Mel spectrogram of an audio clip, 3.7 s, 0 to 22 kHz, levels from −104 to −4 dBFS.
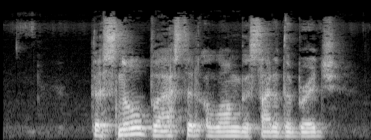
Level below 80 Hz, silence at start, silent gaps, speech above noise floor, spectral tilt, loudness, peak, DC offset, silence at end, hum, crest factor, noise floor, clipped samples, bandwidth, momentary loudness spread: -56 dBFS; 0.9 s; none; 42 dB; -5 dB/octave; -18 LUFS; -4 dBFS; under 0.1%; 0.35 s; none; 14 dB; -60 dBFS; under 0.1%; 14 kHz; 8 LU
